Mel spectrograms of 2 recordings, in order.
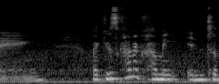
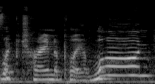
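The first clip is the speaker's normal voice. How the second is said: ordinary talk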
